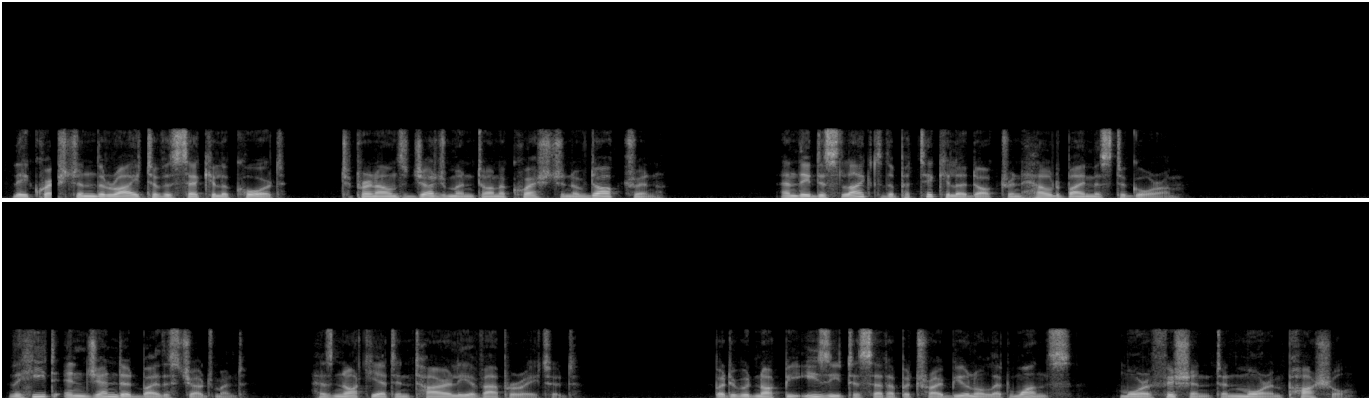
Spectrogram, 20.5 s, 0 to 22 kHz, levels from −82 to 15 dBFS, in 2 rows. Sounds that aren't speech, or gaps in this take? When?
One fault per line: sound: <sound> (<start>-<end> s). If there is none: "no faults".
sound: dropout (0.4-0.4 s)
